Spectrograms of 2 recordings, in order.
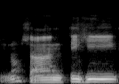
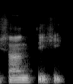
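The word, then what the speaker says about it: शान्तिः: After the end, whenever there is an end of sentence, the Visarga has to be fully pronounced, Shantihi, like that. It will be Shantihi.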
